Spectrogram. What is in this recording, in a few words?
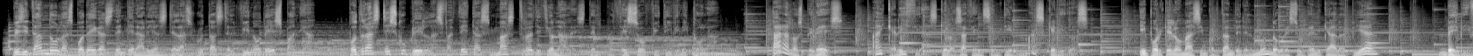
Spanish Mixed, spanish iberian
